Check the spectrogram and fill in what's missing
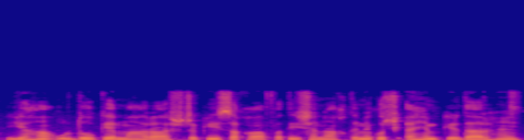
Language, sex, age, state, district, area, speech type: Urdu, male, 18-30, Maharashtra, Nashik, rural, spontaneous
